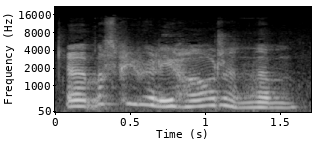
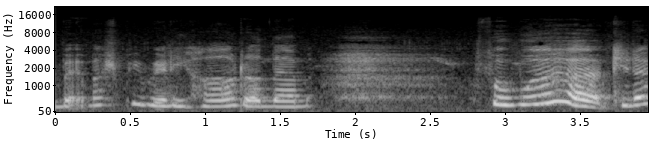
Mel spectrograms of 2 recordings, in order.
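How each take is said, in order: First: Said in the usual way. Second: Yawning. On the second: Real, not acted. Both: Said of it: "excuse me yawning".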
